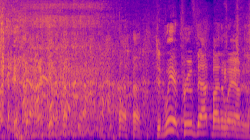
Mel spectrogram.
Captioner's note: laughing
